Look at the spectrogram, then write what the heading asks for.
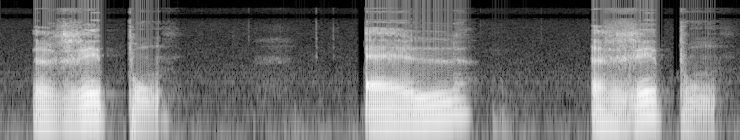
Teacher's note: final D is not pronounced. You will only have this on nasal sound at the end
